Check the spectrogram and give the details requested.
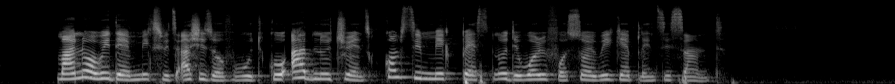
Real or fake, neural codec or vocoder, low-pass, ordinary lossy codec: real; none; 19.8 kHz; none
